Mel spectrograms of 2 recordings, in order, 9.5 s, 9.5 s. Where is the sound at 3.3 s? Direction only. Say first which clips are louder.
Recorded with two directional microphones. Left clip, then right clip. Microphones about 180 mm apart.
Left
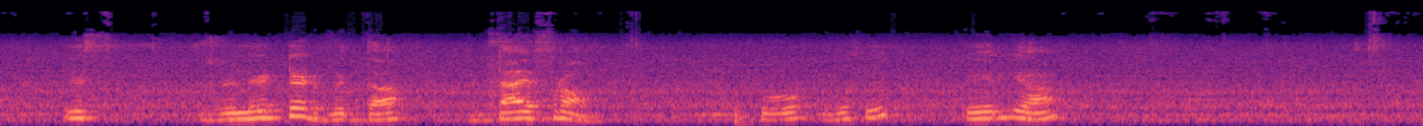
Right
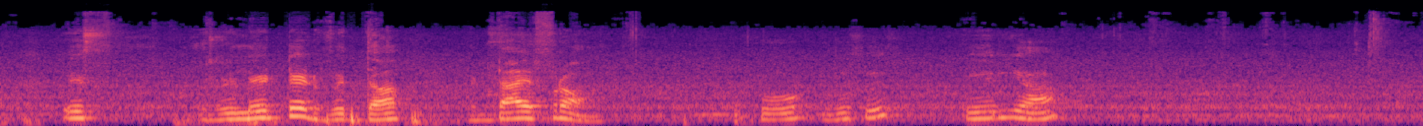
Right 2 dB; 45° right (ahead or behind).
